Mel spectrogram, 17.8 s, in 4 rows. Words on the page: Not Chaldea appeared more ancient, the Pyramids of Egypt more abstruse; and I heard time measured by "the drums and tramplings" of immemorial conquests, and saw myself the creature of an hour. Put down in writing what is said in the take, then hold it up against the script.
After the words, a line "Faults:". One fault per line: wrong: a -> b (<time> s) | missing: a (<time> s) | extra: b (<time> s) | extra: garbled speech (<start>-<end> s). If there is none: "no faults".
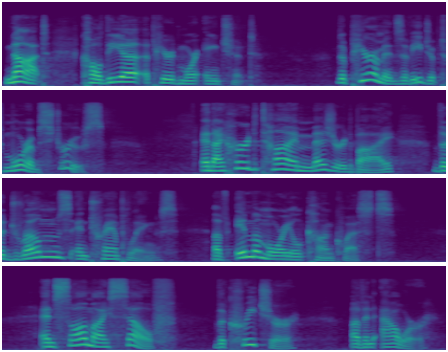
Not Chaldea appeared more ancient, the Pyramids of Egypt more abstruse; and I heard time measured by "the drums and tramplings" of immemorial conquests, and saw myself the creature of an hour.
Faults:
no faults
